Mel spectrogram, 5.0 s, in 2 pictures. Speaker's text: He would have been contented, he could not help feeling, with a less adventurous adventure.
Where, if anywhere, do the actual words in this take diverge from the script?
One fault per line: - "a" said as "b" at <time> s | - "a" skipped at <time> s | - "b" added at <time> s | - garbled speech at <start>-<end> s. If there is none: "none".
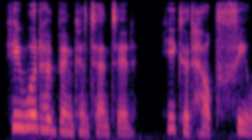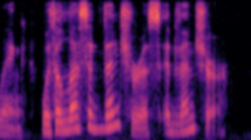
- "not" skipped at 1.9 s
